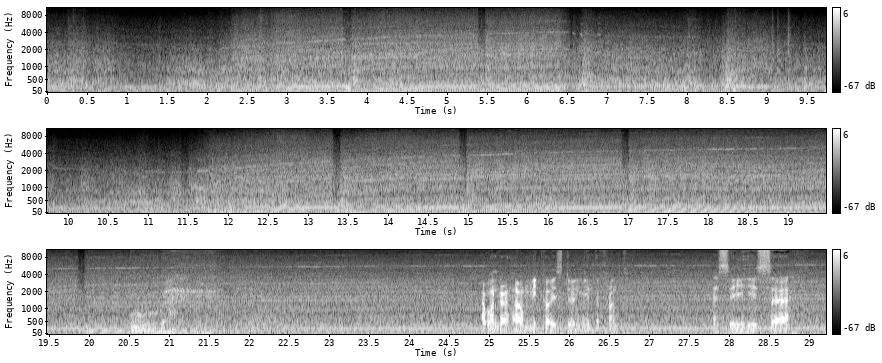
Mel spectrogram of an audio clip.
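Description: A racing car engine roars, rising and falling in pitch as the gears shift.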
